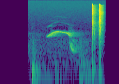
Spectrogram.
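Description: Mostly quiet: a faint low thud about half a second in, a short faint tone that rises then falls, then two sharp clicks in quick succession near the end.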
